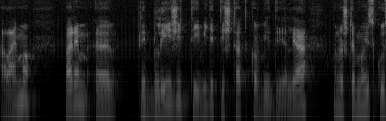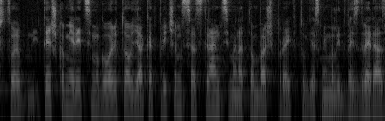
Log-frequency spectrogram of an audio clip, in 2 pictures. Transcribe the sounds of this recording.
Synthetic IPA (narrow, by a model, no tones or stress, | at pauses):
a̰lajmo̞ | b̥aɾe̞m | pɾibliʒit̪iːʋid̪jet̪iʃt̪at̪ko̞ʋid̪ḭjeljaː | o̞noʃt̪o̞jeojeiskuːst̪ʋot̪e̞ːʃkomijeɾe̞t̪simoɡoʋo̞ɾit̪io̞ʋdʲjealkad̪pɾiːt͡ʃamsast̪ɾaːnt̪simanat̪o̞mbaʃpɾojekt̪uɡdʲjesmoimalid̪ʋaezd̪ʋeːɾaːz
